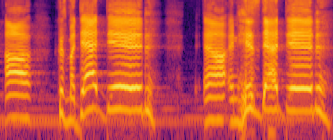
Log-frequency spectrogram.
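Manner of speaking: mock dragging excuse. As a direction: drag it out like a lame excuse. Church folk answering a provocative question.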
